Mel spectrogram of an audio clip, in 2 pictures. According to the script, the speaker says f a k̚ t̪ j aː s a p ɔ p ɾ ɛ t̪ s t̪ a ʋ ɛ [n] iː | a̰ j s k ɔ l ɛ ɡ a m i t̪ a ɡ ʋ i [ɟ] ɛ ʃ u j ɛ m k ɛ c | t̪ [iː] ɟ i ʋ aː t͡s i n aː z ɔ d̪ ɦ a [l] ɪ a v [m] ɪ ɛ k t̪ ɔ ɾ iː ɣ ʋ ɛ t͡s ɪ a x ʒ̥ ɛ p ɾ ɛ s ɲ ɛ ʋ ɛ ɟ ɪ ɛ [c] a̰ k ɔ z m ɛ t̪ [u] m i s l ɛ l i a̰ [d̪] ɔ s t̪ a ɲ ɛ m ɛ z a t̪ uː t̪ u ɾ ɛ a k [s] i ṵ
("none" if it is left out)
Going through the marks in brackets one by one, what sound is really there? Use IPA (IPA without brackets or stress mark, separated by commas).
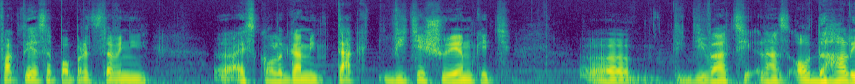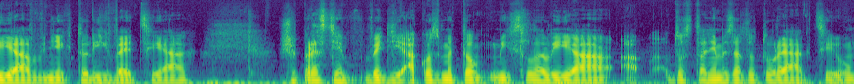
ɲ, c, iː, l, ɲ, ʔ, ɔ, d̪, t͡s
